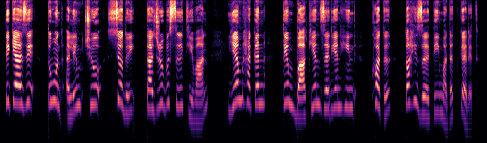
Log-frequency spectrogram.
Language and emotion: Kashmiri, neutral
